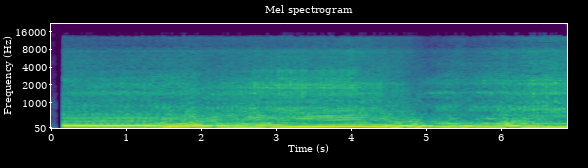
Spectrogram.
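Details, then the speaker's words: Honda Civic with swapped B18C6 engine: loud rough idle with heavy uneven low clatter; engine suddenly started knocking badly though it ran fine weeks before, cause unknown. "Donc voilà, vous l'aurez compris, le le moteur s'est mis à claquer de ouf sans raison en fait parce que il y a de semaines auparavant, il fonctionnait très bien, il démarrait très bien, il y avait pas de problème."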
